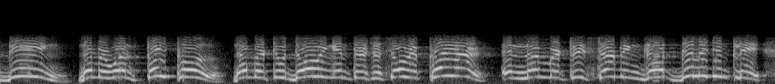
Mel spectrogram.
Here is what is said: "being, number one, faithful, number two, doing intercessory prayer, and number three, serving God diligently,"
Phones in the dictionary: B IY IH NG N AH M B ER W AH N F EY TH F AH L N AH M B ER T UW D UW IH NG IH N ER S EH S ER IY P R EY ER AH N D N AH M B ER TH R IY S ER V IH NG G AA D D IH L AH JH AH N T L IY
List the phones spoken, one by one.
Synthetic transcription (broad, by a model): B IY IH NG N AH M B ER W AH N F EY T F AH L N AH M B ER T UW D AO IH NG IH N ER S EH S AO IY P R EY ER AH N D N AH M B ER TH R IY S ER V IH NG G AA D D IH L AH JH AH N T L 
